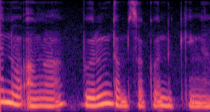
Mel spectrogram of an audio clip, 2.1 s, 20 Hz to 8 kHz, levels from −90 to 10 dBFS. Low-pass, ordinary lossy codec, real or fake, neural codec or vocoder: none; none; real; none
